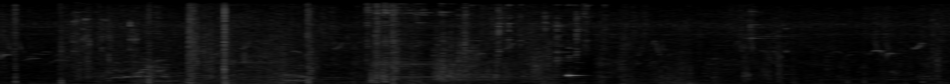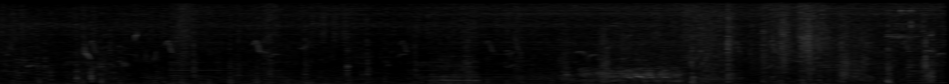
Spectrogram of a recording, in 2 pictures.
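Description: Horse walking in Red Dead Redemption, hooves clip-clopping in a slow, irregular rhythm, with an occasional neigh, faint and close, under a quiet game soundscape.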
